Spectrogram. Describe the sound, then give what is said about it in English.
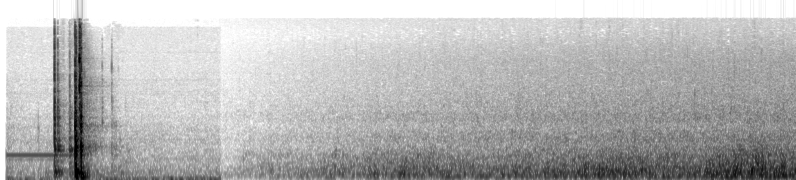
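A sharp, loud thunderclap cracks near the start, then a brief lull before steady rain builds into a growing, low rumbling downpour with no voices. “The weather's getting worse lately. All this rain and thunder.”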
